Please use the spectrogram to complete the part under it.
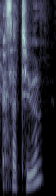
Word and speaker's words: Satyr: Aber die Band heißt Satyr, glaube ich. Satyr. – Ja. – S-A-T-Y-R.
